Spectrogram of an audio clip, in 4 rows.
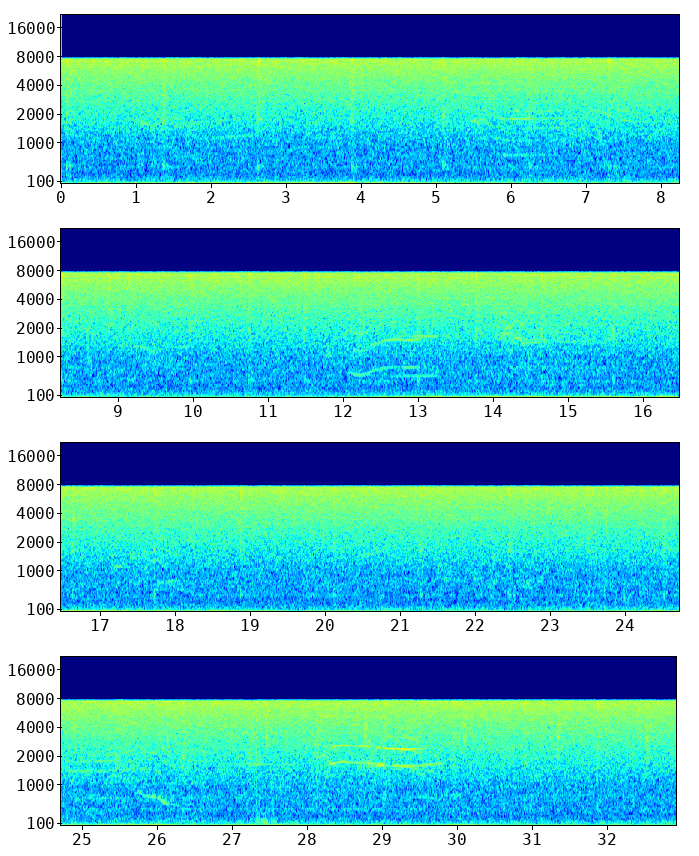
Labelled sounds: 1.0	1.3	killer whale, Bigg's (transient), 1.5 to 1.7 kHz
5.8	6.3	killer whale, Bigg's (transient), 1.7 to 2.0 kHz
12.3	13.1	killer whale, Bigg's (transient), 1.3 to 1.7 kHz
14.2	14.6	killer whale, Bigg's (transient), 1.3 to 1.7 kHz
28.3	30.0	killer whale, Bigg's (transient), 1.4 to 2.7 kHz

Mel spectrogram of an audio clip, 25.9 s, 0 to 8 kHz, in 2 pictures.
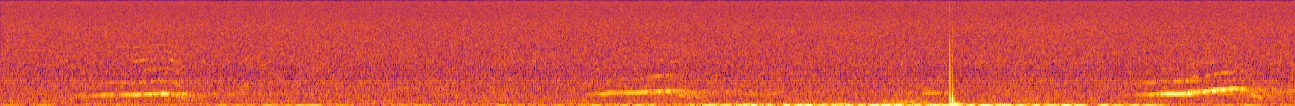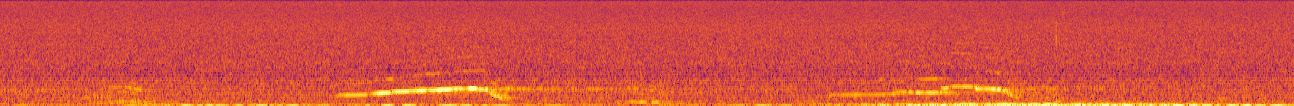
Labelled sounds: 6.5	6.7	humpback whale, 0.80 to 0.93 kHz
12.1	12.4	humpback whale, 0.86 to 1.0 kHz
17.6	17.8	humpback whale, 0.96 to 1.1 kHz
22.4	22.7	humpback whale, 1.6 to 1.7 kHz

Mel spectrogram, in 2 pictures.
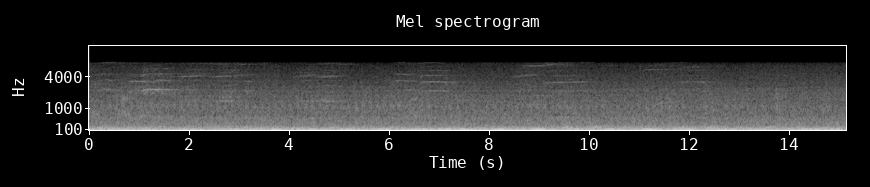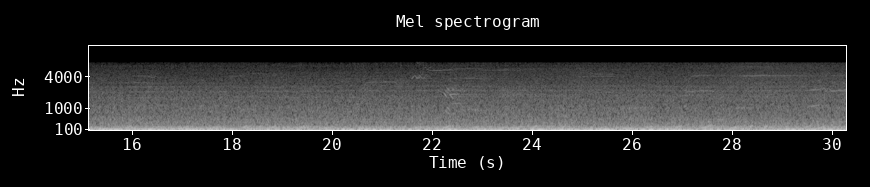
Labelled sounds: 0.5	2.3	killer whale, 0.80 to 5.8 kHz
6.0	7.3	killer whale, 0.73 to 5.4 kHz
9.1	9.8	killer whale, 2.2 to 5.3 kHz
11.0	11.5	killer whale, 5.2 to 6.5 kHz
28.2	28.8	killer whale, 3.8 to 4.4 kHz

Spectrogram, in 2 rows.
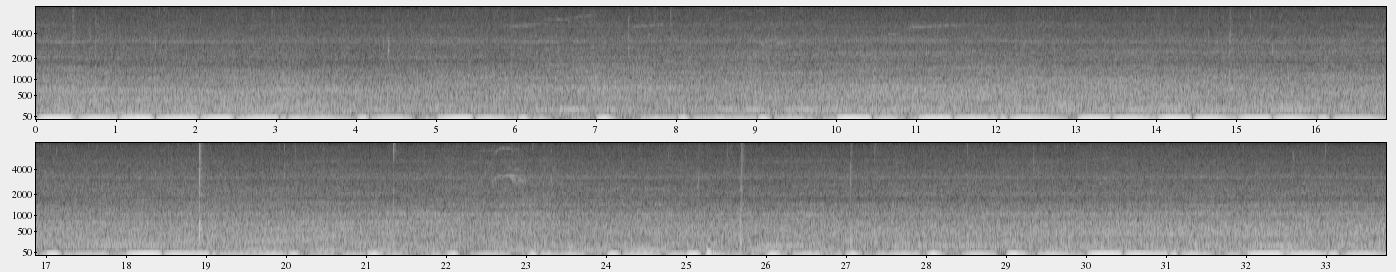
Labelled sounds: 0.0	5.0	vessel noise, 0 to 8.0 kHz
5.8	7.0	killer whale, southern resident, 4.6 to 8.0 kHz
7.3	8.4	killer whale, southern resident, 4.8 to 8.0 kHz
8.7	9.3	killer whale, southern resident, whistle, 6.3 to 8.0 kHz
10.8	11.7	killer whale, southern resident, 4.6 to 8.0 kHz
22.4	23.0	killer whale, southern resident, 2.3 to 7.1 kHz

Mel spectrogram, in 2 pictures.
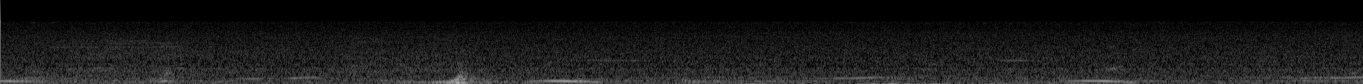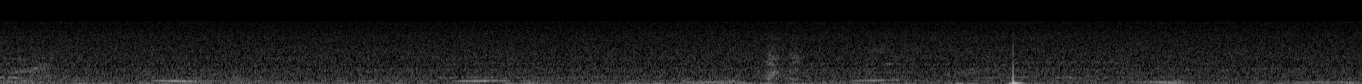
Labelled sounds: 5.9	6.1	humpback whale, 1.1 to 1.2 kHz
10.0	10.3	humpback whale, 1.1 to 1.2 kHz

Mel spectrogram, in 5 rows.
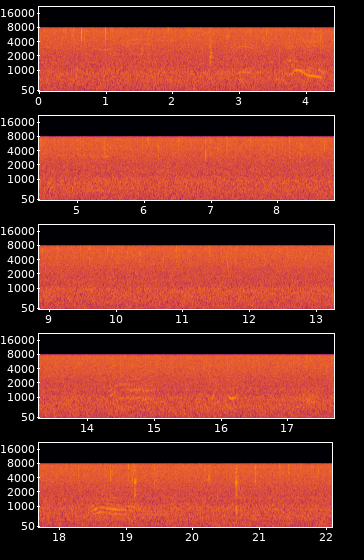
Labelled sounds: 3.7	4.2	killer whale, Bigg's (transient), 0.78 to 1.1 kHz
14.6	14.8	killer whale, Bigg's (transient), 1.3 to 1.6 kHz
18.5	19.0	killer whale, Bigg's (transient), 0.78 to 1.0 kHz

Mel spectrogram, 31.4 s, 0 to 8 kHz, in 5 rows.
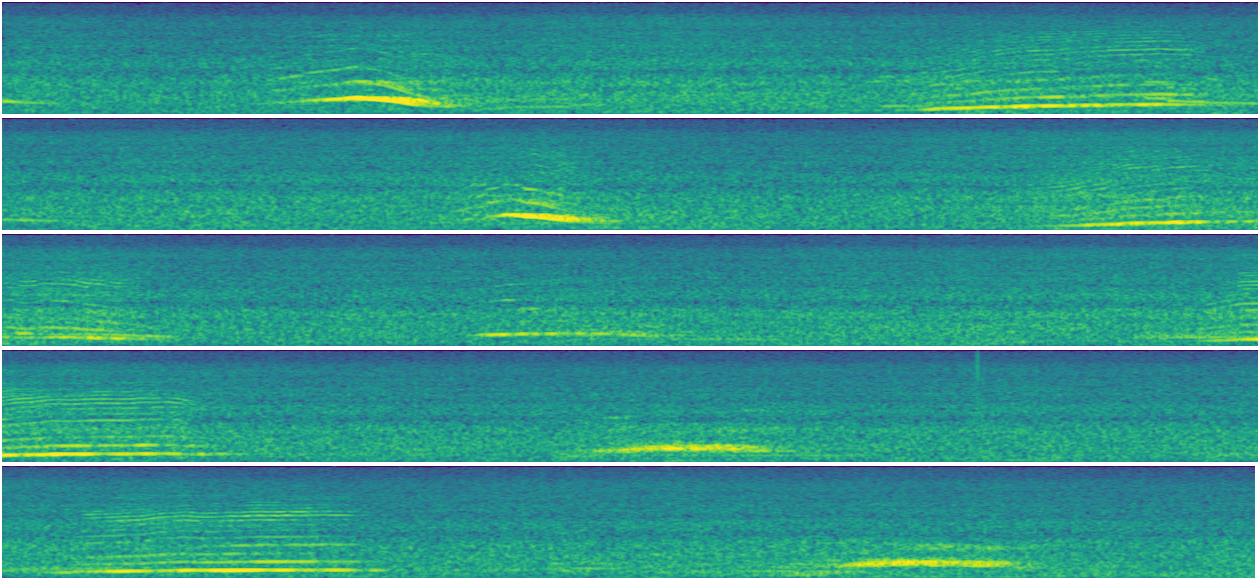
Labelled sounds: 1.4	2.0	humpback whale, 0.78 to 1.4 kHz
5.0	6.0	humpback whale, 1.1 to 2.8 kHz
8.6	9.1	humpback whale, 0.78 to 1.3 kHz
12.0	13.2	humpback whale, 1.8 to 2.3 kHz
18.7	19.8	humpback whale, 1.0 to 2.2 kHz
25.5	26.9	humpback whale, 1.1 to 2.3 kHz

